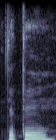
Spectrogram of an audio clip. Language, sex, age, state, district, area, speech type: Santali, male, 18-30, Jharkhand, Pakur, rural, spontaneous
